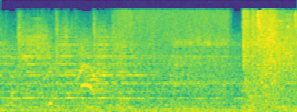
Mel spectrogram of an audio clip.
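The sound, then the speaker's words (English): An armored truck smashes into a line of parked vehicles and rolls over, a loud, continuous crashing and grinding of metal that surges again with a fresh burst near the end. “She crashes into a line of parked vehicles, rolling the truck.”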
